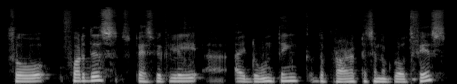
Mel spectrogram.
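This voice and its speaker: A man speaking as a job interview candidate, thinking aloud through structured answers with hesitant pauses and frequent checking tags. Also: a little high, steady tone, dark tone, dry recording.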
